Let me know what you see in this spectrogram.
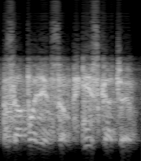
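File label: Serbian on fire mood low, speech; War Thunder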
